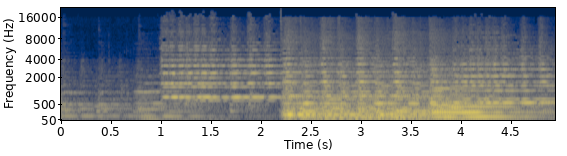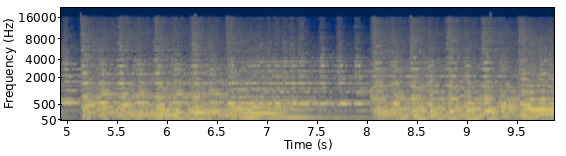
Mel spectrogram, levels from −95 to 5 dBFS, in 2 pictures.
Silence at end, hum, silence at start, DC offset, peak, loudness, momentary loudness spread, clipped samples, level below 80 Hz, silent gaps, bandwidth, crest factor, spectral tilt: 0 s; none; 0 s; under 0.1%; -4 dBFS; -19 LUFS; 7 LU; under 0.1%; -36 dBFS; none; 17.5 kHz; 16 dB; -6 dB/octave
